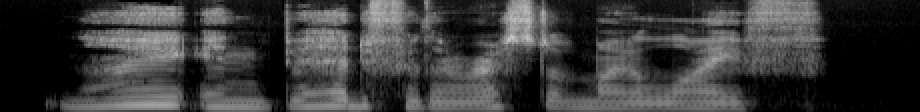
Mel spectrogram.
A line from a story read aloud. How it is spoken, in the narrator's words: Poe mutters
